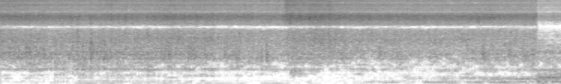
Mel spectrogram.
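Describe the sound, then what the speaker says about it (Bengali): Rui fish frying in hot oil in a pan gives a dense, steady sizzle and crackle that carries on without a break, moderately loud and close, with no talking. "এবারে মাছটা ভাজতে থাকবো, তার জন্য তেল দিয়ে দেবো মাছটা ভাজার জন্য"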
